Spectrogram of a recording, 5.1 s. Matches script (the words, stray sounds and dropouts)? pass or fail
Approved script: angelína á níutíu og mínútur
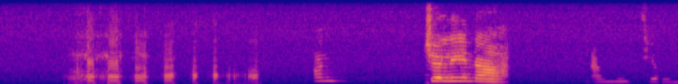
fail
